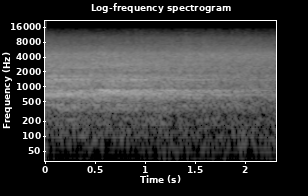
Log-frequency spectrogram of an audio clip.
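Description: Steady wash of noise from water polo players splashing as they swim hard through the water in an indoor pool hall.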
